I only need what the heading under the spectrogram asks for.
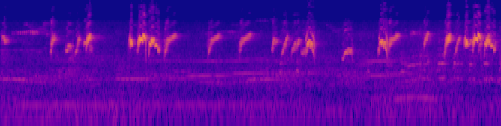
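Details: A red-whiskered bulbul trains its voice with a bell-like tone at a steady beat, giving repeated phrases of sharp whistled notes that rise and fall in quick bursts, with brief gaps between them.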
